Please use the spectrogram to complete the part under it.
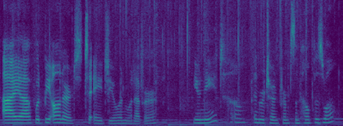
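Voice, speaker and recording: Girl as a wary composed schemer in a game roleplay, medium pitch, faint music. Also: fairly even intonation, normal speed, close to an everyday voice. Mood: guarded. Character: guarded, composed young female schemer with hidden motives. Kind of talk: Minecraft roleplay acting.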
